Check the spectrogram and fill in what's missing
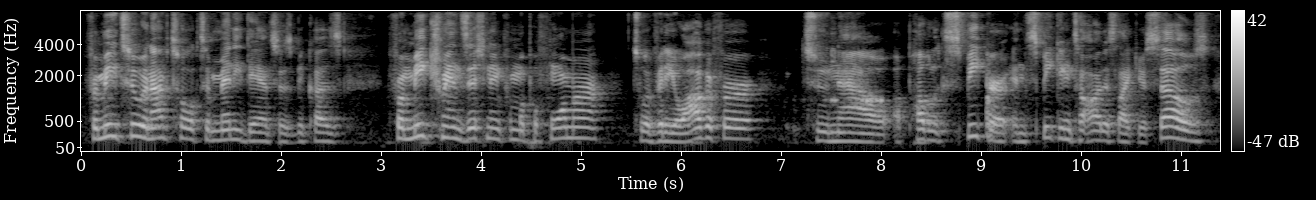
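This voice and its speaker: A podcast host, a man with a fairly high voice, speaks earnestly and in measured, reflective turns. He talks through a headset on a video call from a small room.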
